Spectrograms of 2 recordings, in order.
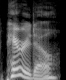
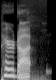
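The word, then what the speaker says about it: Peridot: really cute promise of parido by Kate golden parido yeah like the stone I looked it up and that's how you pronounce it that was par dot I think both are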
